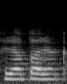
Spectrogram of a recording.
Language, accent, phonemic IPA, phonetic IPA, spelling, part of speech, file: Armenian, Eastern Armenian, /h(ə)ɾɑpɑˈɾɑk/, [h(ə)ɾɑpɑɾɑ́k], հրապարակ, noun, Hy-հրապարակ.ogg
- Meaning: 1. square, piazza 2. public place, meeting place; market, marketplace 3. specifically the Republic Square, Yerevan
